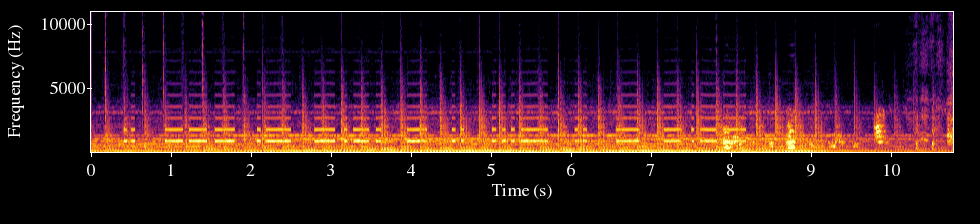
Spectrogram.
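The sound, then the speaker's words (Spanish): Dogs bark rapidly and almost without pause for about ten seconds, loud, over a steady low hum, with a few sharper yelps near the end, during a morning walk in the countryside of the sierra in Murcia, Spain. “¿Estás con los perros?”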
